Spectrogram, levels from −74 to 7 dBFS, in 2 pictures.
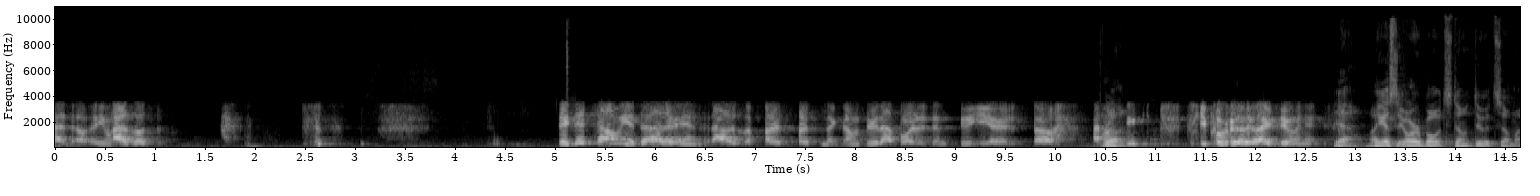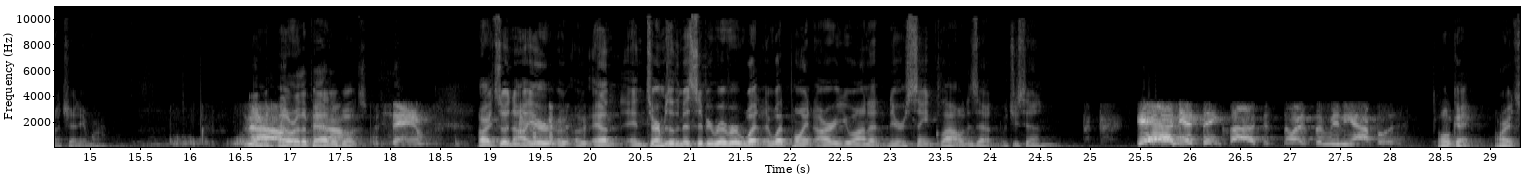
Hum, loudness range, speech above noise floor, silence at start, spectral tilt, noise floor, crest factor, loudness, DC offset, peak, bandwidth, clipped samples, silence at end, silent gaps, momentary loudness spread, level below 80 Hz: none; 8 LU; 35 dB; 0 s; -6 dB/octave; -58 dBFS; 20 dB; -23 LUFS; under 0.1%; -4 dBFS; 11 kHz; under 0.1%; 0 s; none; 19 LU; -56 dBFS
